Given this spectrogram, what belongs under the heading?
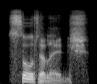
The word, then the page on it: sortilege: British English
